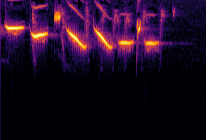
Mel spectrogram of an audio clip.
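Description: An American Tree Sparrow sings a sweet, high song of about eight quick notes, several of them slurred downward, lasting under two seconds.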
